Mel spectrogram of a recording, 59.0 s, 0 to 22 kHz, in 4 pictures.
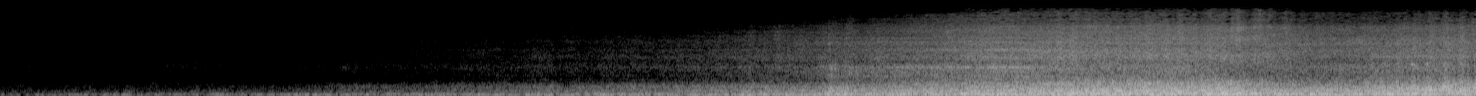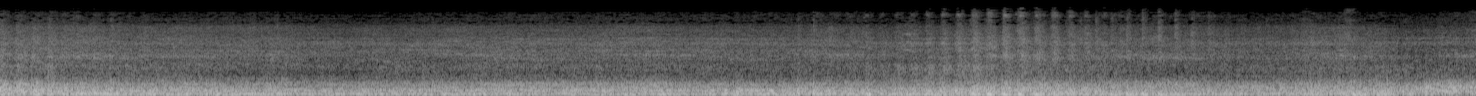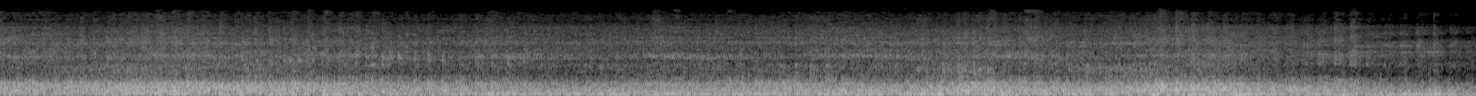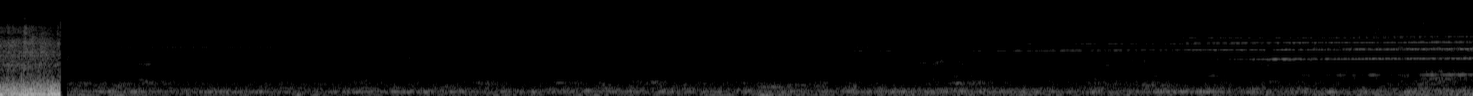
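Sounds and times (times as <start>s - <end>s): freight train rumbling past: 3.2s - 45.0s.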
